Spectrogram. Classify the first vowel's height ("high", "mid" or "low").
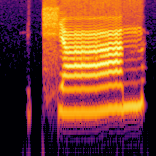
low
